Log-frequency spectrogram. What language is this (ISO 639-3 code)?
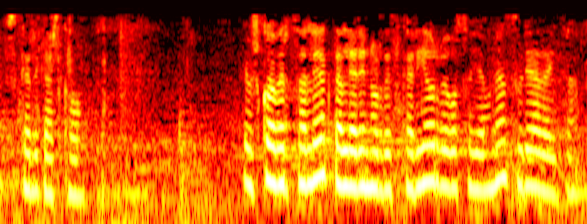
eus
